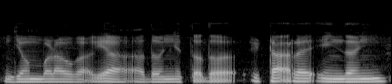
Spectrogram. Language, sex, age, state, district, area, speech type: Santali, male, 18-30, Jharkhand, Pakur, rural, spontaneous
